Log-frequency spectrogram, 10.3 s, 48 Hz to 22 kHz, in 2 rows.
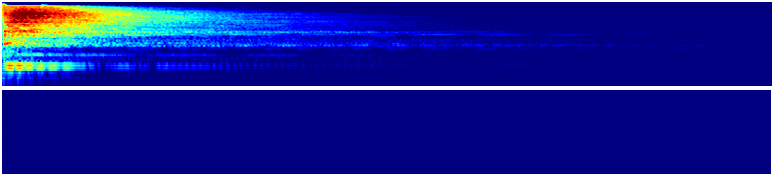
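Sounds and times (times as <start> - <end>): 
18 inch china cymbal edge: 0.0 - 3.1.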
